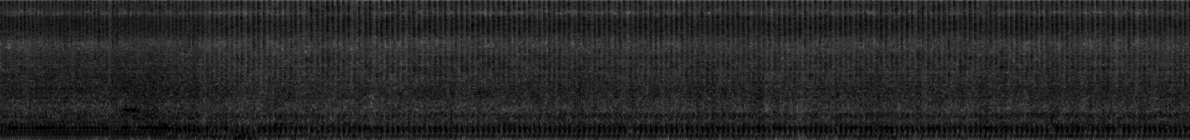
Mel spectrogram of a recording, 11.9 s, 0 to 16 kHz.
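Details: Old Sears Craftsman Eager 1 mower with Tecumseh engine, restarted without priming, throttle on low; steady, even putter with no misses, hunting or surging, running healthy.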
